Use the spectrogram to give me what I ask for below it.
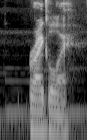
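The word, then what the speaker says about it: Ghrygaile: I believe that's spelled G H R Y G A I L E. Regal.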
